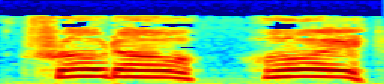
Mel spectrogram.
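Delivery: high loud call heard from far off; faint far-off hail; thin distant voices. Acted. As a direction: call from somewhere far ahead in the mist. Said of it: "came the thin voices out of the mist".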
